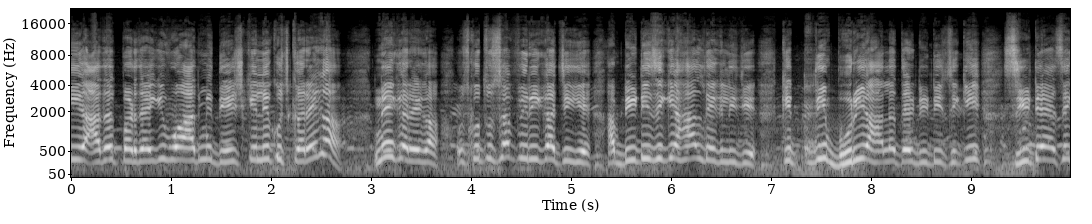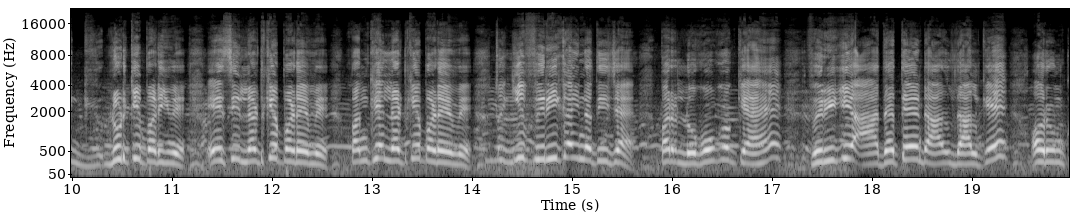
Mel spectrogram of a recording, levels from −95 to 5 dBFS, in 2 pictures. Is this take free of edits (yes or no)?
yes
